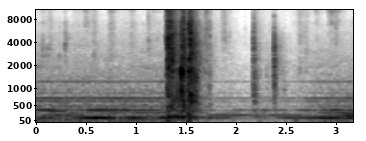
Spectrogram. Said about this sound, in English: you should see me struggling to shuffle these damn things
